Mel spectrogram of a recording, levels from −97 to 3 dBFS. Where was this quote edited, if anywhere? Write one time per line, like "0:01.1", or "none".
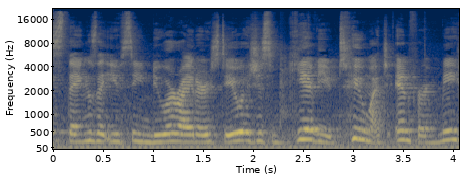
none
